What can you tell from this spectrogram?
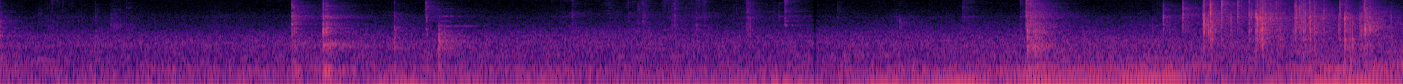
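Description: Plastic packet of frozen acai pulp being cut open with a knife and handled, with soft crinkles and small clicks that come more often in the last couple of seconds. A faint steady low hum runs underneath.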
